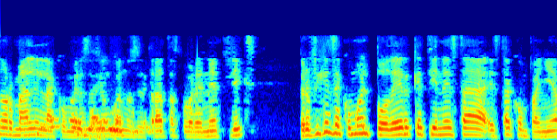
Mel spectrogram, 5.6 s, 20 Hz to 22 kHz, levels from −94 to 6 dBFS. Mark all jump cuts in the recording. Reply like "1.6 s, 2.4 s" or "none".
none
